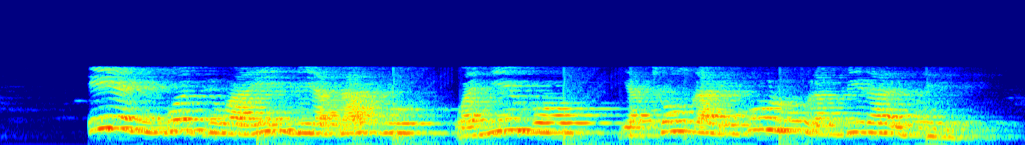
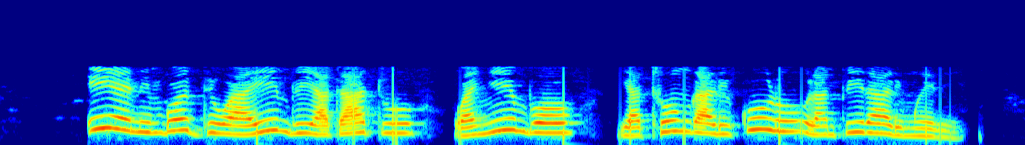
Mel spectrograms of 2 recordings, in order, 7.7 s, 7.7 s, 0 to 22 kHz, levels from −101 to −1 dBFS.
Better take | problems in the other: second | room echo; dies away in 1 s

